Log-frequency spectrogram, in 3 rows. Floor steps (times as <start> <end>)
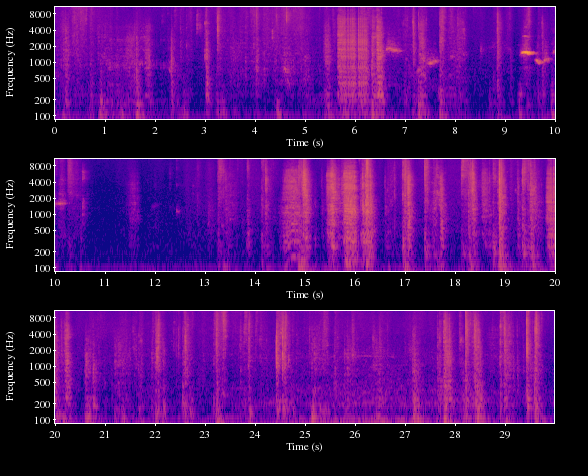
5.4 10.1, 13.3 29.9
